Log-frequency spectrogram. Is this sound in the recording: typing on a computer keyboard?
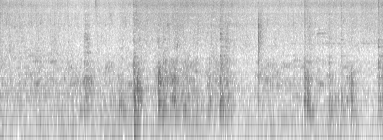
no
